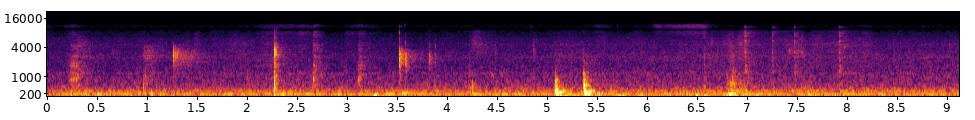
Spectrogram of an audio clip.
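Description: Sharp clicks of snooker balls: a few scattered single knocks, then a louder close pair about five seconds in as the cue strikes the cue ball and it knocks into another ball. A faint steady low hum lies underneath.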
